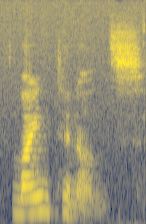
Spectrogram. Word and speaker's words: maintenance: have maintenance maintenance issue our sound mmm your favorite maintenance not mine main main and tenant thing okay maintenance that's it if I give you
